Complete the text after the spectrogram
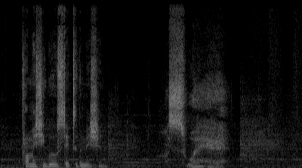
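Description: A young man answers in a relaxed voice, close by.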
